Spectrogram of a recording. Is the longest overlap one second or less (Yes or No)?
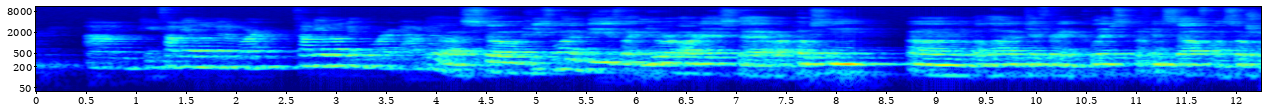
Yes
